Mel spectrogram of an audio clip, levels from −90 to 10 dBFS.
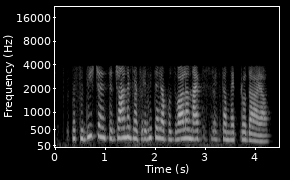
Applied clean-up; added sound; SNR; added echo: neural mask model DeepFilterNet 3.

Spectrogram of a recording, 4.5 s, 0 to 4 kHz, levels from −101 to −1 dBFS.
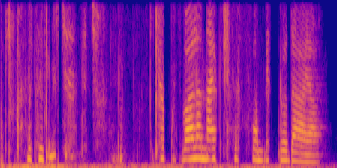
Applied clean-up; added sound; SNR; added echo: neural diffusion model UNIVERSE++.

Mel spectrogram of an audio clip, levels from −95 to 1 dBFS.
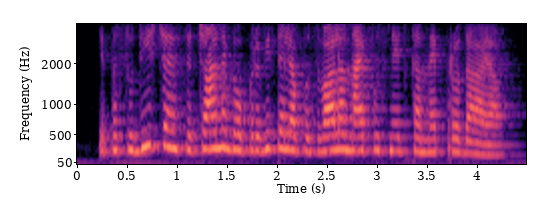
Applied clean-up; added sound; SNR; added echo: none; none; none; none.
